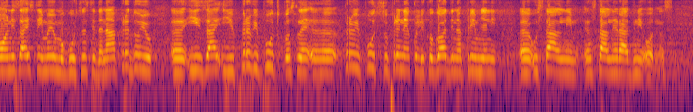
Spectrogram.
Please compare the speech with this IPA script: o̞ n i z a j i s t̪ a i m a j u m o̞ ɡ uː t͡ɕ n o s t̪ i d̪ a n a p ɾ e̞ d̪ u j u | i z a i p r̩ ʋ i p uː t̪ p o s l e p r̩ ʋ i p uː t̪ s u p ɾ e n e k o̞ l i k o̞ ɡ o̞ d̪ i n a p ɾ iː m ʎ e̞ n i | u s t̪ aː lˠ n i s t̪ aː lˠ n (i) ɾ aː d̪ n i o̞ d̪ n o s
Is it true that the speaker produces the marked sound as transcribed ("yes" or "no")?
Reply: yes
